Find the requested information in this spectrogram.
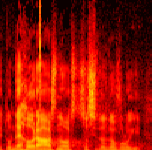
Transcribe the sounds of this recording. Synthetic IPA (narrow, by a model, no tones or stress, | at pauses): ɛt̪unɛɦoɾaːznost̪̚t͡sosɪt̪odovolujiː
